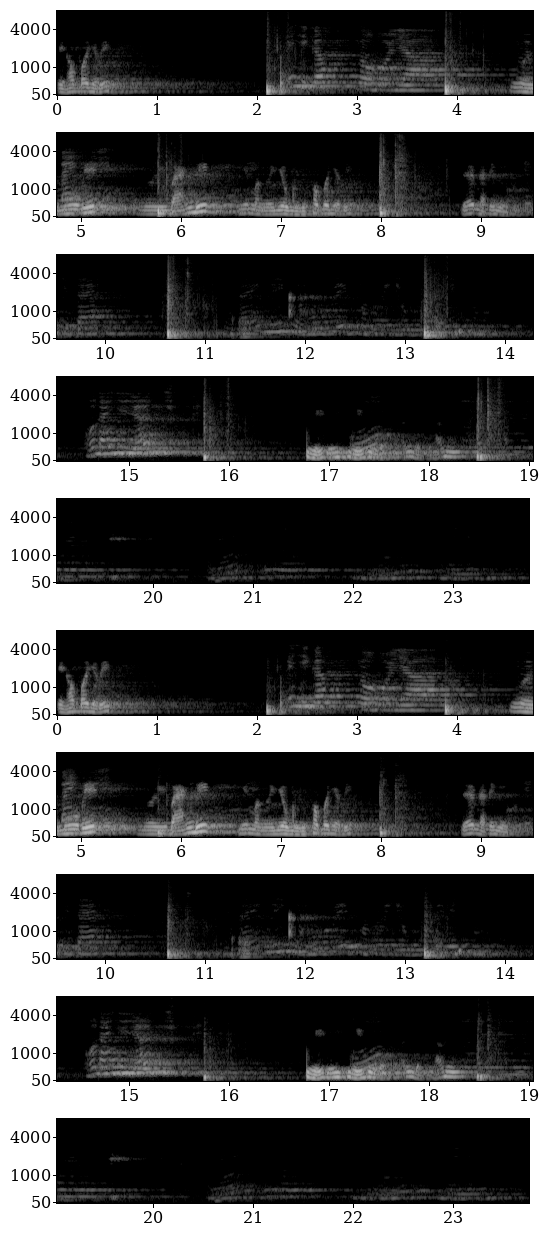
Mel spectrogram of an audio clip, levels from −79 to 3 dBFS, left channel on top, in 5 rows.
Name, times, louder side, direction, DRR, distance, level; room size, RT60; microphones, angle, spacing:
voice 1, 0.0-0.5 4.5-5.2 5.6-6.3 6.6-7.7 8.8-9.3 11.3-11.5 16.8-18.3 19.6-19.7, right 3 dB, 85° right, 3 dB, 0.8 m, -31 dB
sound 1, 2.1-2.5 3.9-4.3 5.7-6.3 8.0-8.7 10.6-11.1 13.1-13.4 15.7-16.3 18.4-18.8, left 4 dB, 75° left, 0.4 m, -34 dB
voice 2, 2.3-3.8 4.6-5.3 6.3-6.8 9.2-10.0 11.2-13.8 14.5-15.5 17.2-17.6 18.3-19.7 20.5-20.8 21.1-21.5 22.0-23.4, right 1 dB, 20° left, 1 dB, 5.2 m, -44 dB
20.0 x 20.0 x 7.9 m, 2.4 s
head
